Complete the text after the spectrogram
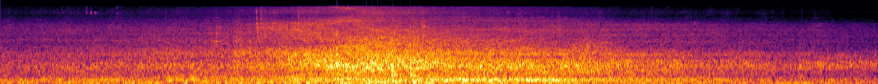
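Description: A tram rumbles past on its rails, growing loud and then fading.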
